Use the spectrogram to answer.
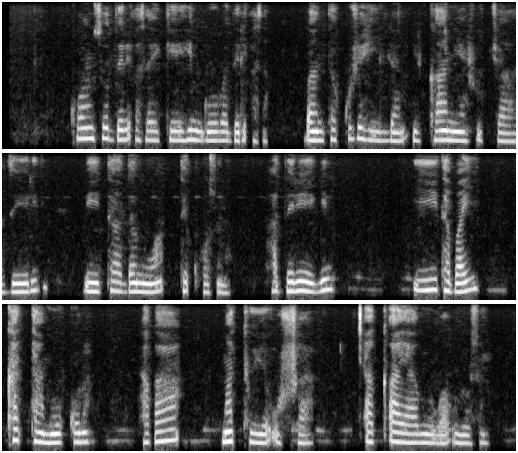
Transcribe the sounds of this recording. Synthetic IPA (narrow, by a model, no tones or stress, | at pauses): kʰɔwɐnsɔd̪ɛɾɛʔɐsɐjkeːhɪnɡoːbɐd̪ɛɾɪʔɐsɐ | bɐnt̪ːɐkːʊʃɛɦiːlːɐnɪɾkːaːnɪjɐʃʊt͡ʃːaːze̞ːɾɪd̪ɪ | biːt̪ːaːd̪ɐnʊwaːt̪ɛkʼːo̞ːsɔnɐ | hɐd̪ɛɾeːɡɪn | ʔiːt̪ɐbɐj | kʰɐt̪ːaːmoːkːɔnɐ | hɐɡaː | mɐt̪ʰːʊjːɔʔʊʃːaː | t͡ʃʼɐkʼːaːjaːwɪjowa̰ːʔʊjo̞ːsɔnɐ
